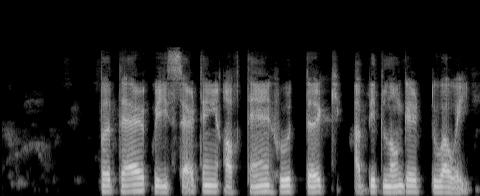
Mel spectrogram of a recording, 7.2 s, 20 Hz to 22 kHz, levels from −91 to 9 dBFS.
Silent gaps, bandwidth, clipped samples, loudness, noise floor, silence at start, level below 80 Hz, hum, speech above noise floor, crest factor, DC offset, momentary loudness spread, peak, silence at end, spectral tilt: none; 7.8 kHz; under 0.1%; -17 LUFS; -69 dBFS; 1.5 s; -58 dBFS; none; 52 dB; 16 dB; under 0.1%; 6 LU; -2 dBFS; 0.2 s; -5.5 dB/octave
